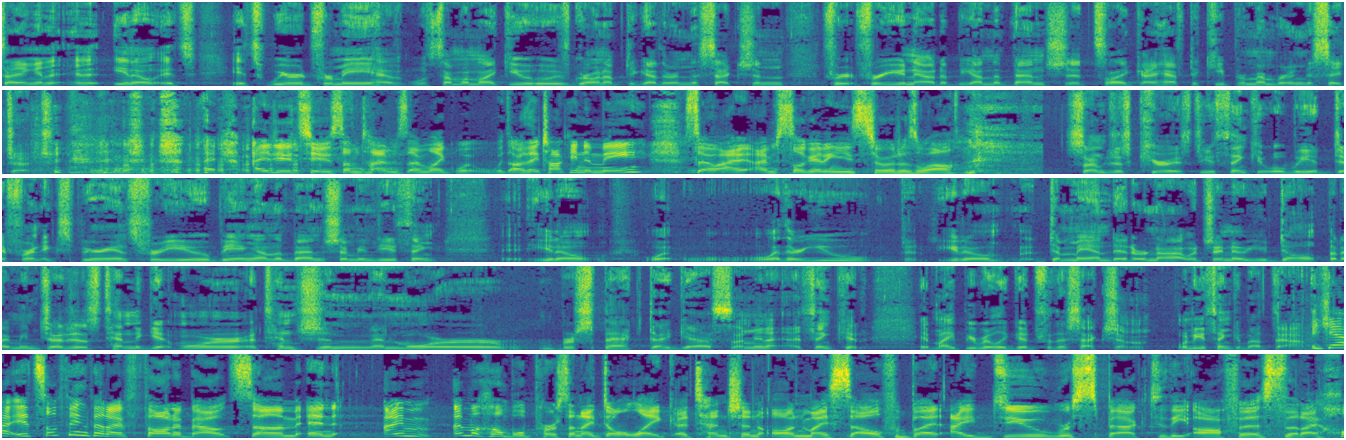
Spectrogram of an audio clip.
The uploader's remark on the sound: This is a LIVE recording following the first in-person Exective Council Meeting in over two years---from the 2022 Florida Bar Convention. Audio quality is alwasy difficult for a live show in an uncontrolled environment.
